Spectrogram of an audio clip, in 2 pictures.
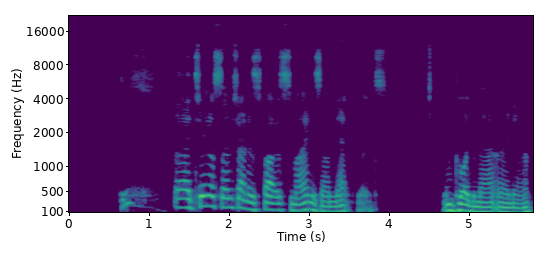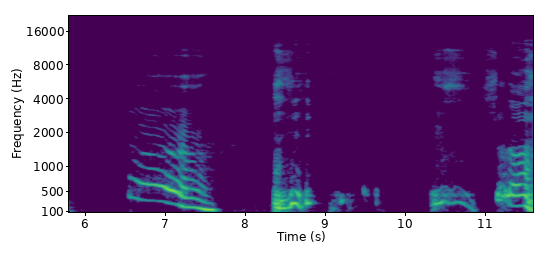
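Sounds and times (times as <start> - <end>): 
speech: 0.6 - 4.0, 4.7 - 5.9, 7.2 - 7.8, 8.4 - 9.4, 10.3 - 11.5
person fake yawning: 6.6 - 7.8, 10.4 - 11.5.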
